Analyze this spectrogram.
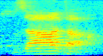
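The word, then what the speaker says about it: زاد: Also, this Ya with the Fatha, Ya being a weak letter, will change into an Alif, and this will be pronounced as Zada.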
